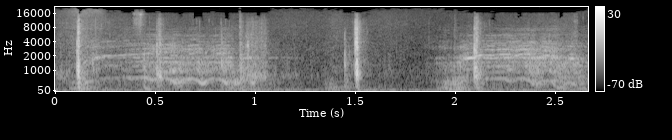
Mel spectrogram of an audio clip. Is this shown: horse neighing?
yes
